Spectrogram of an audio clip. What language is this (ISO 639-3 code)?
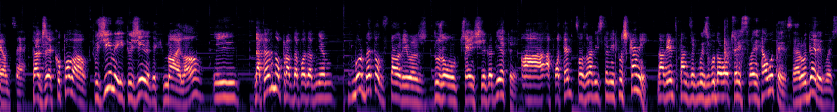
pol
